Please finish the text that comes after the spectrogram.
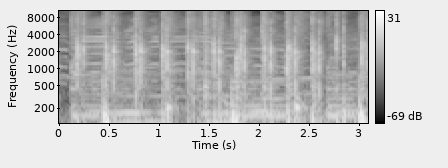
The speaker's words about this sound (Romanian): doamnelor și domnilor, aplauze.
